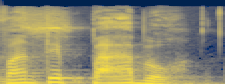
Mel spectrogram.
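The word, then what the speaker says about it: Svante Pääbo: Se llama Svante Paabo. – Svante Paabo. – Paabo.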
